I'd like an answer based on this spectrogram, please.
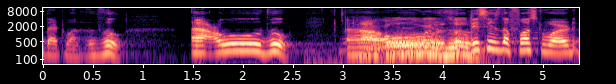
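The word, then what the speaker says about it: أعوذ: A'udhu. This is the first word which is commonly mispronounced.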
